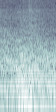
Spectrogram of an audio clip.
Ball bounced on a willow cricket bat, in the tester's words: just pinging off of it definitely i would say this is due to the craftsmanship this is due to the willow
